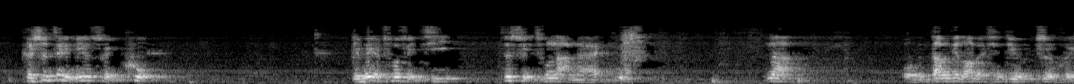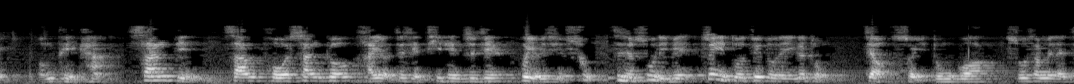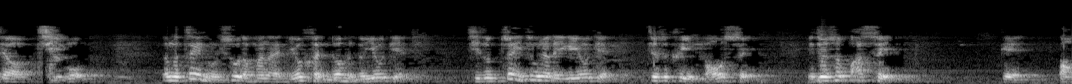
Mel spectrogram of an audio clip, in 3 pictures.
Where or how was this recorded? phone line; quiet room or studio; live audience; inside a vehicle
live audience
